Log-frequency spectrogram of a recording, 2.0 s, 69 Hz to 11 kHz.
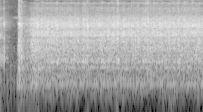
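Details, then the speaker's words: Atlas QC42 lathe gearbox mid-repair, change gears engaged on a test run while noise is being chased, at least one gear still to fix: dense, crumbly rattle with steady gritty chatter; tumbler gears have too much lash and wobble. "I would like to push in order to get rid of play like look at look how wobbly this is that's terrible"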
